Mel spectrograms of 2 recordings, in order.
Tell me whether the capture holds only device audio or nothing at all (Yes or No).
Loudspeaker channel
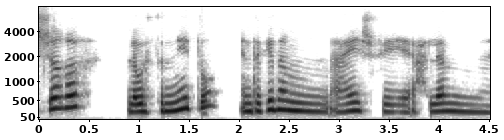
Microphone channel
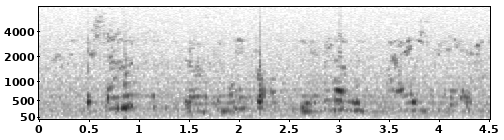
Yes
